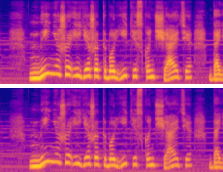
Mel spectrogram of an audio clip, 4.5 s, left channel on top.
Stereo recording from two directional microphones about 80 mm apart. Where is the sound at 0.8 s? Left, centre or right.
Left.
